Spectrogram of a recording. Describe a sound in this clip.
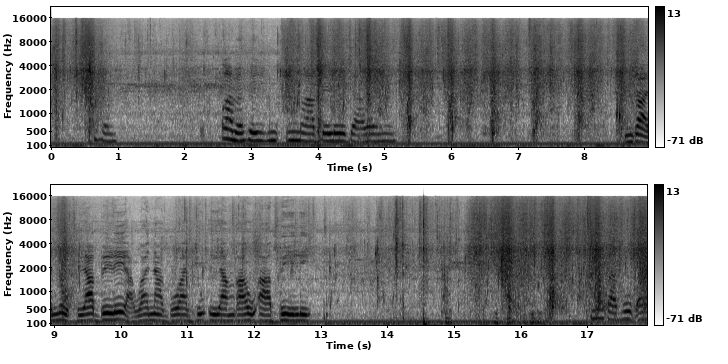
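Water splashes and sloshes in a muddy stream.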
